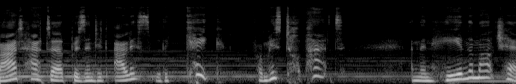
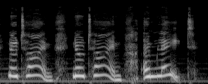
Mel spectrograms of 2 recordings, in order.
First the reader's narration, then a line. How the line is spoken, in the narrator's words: cried the white rabbit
